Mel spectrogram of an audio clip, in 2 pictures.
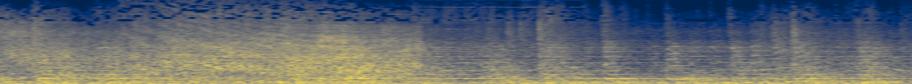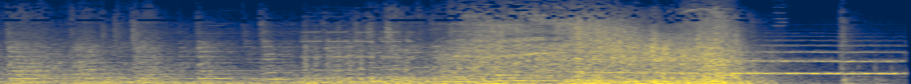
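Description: A loud, sustained rocket-like roar from a surface-to-air missile launch rumbles throughout, swelling into a harsh explosive burst near the end before cutting off. No voices are heard.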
